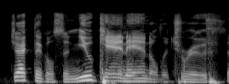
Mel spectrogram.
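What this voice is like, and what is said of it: Imitates another person's voice. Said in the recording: “That's my impression of Jack Nicholson.”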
